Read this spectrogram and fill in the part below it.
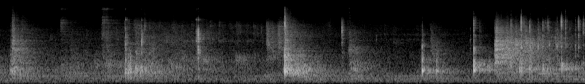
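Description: Wooden checkers click sharply against a board.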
